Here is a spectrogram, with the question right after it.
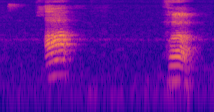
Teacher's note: Oke, yang pertama ada huruf a dan h, yaitu tenggorokan bawah, a dan h, ya, itu keluar dari tenggorokan bawah atau aqsal halqi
